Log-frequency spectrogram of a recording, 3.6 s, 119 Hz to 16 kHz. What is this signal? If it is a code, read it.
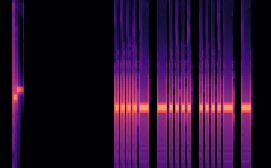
Morse code, heard as a keyed tone, about 29 wpm, 700 Hz. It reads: 464T
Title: All Cut Numbers - 4-Digit 30wpm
